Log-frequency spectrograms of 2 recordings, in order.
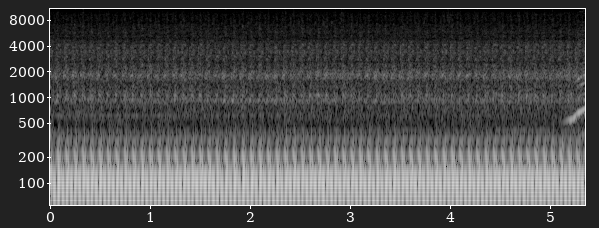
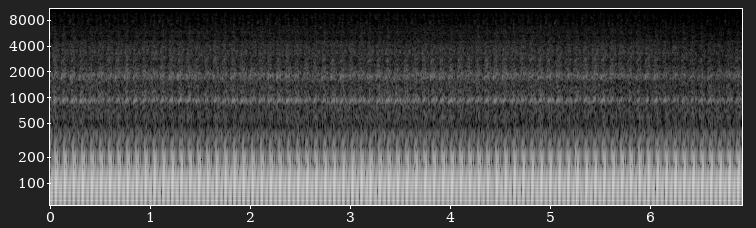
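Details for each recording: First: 1984 Honda V65 Magna VF1100C barn-find V4, first start after clutch bleed and flushing junk from the secondary fuel tank line, ticking over at idle: even, steady low thrum with regular clean firing pulses, no knocks; sounds nice. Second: Ticking at idle on a barn-find 1984 Honda V65 Magna VF1100C V4, first start after revival and fuel line flush: steady idle with light regular clicking about four a second; owner unsure if valvetrain clacky and suspects not all cylinders running; no smoke.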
